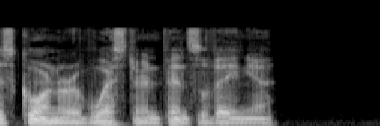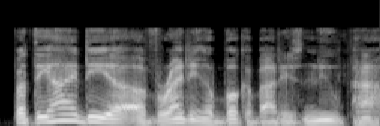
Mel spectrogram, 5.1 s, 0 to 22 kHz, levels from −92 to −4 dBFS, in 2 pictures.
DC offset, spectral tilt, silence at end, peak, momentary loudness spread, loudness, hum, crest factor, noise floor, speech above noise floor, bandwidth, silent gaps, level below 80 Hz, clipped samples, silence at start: under 0.1%; -6.5 dB/octave; 0 s; -6 dBFS; 11 LU; -21 LUFS; none; 16 dB; -82 dBFS; 61 dB; 8.8 kHz; none; -44 dBFS; under 0.1%; 0 s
